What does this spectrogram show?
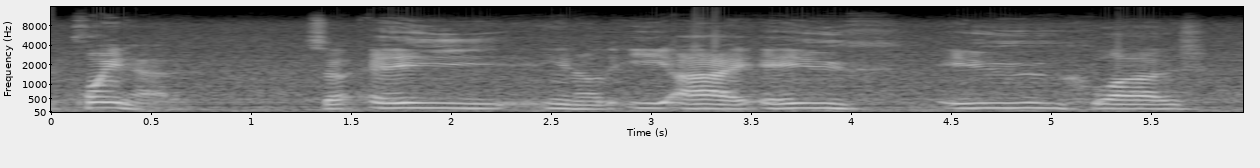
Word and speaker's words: Eihwaz: That sound is a sound that um, we don't have anymore, and it's a U sound.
